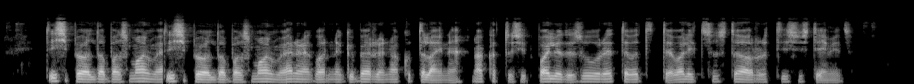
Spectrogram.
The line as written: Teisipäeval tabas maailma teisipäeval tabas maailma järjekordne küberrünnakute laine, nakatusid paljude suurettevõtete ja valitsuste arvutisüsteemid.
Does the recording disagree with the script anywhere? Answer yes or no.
no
